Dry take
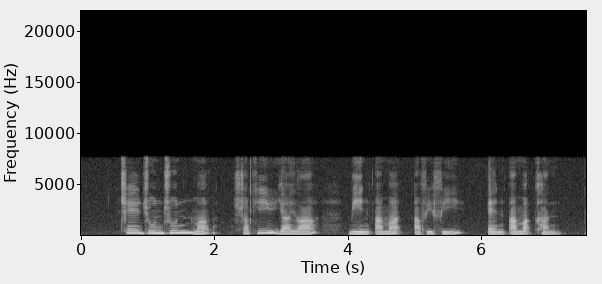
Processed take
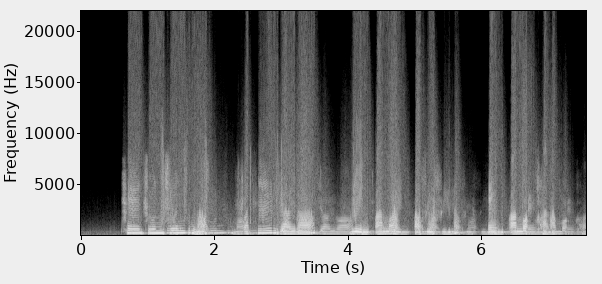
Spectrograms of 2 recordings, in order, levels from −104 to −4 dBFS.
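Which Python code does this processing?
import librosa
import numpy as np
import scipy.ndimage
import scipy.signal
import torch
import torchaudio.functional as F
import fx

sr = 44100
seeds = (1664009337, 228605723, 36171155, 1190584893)

p1 = fx.block_float(x, sr, bits=5)
p2 = fx.low_shelf(p1, sr, hz=130.0, db=-11.5)
p3 = p2 + fx.echo_feedback(p2, sr, ms=590, feedback_pct=26, wet_db=-7.5, dry=0)
p4 = fx.dmg_crackle(p3, sr, seeds[0], per_s=550.0, level_db=-43.0)
p5 = fx.env_lowpass(p4, sr, base_hz=310.0, full_db=-29.0)
p6 = fx.low_shelf(p5, sr, hz=260.0, db=8.0)
p7 = fx.hum_notches(p6, sr, base_hz=60, count=8)
p8 = fx.level_steps(p7, sr, step_db=16)
p9 = p7 + F.gain(torch.from_numpy(p8), -2.0).numpy()
p10 = fx.doppler_dist(p9, sr, depth_ms=0.78)
y = F.gain(torch.from_numpy(p10), 8.0).numpy()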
